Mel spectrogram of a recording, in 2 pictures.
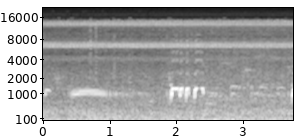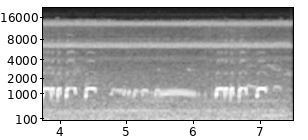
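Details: Soft zebra dove lure song from a local bird: three clusters of quick hooked coos spaced a couple of seconds apart, separated by drawn-out wavering notes, against steady hiss.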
